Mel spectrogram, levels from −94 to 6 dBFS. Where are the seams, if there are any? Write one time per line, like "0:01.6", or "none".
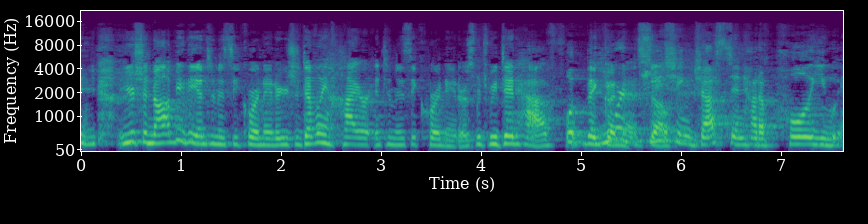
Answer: none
